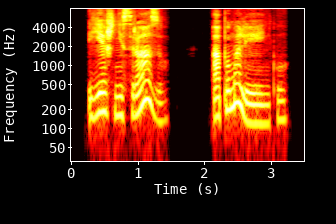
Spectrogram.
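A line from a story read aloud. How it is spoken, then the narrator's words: Even voice. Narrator (Russian): сказала она ровным голосом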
